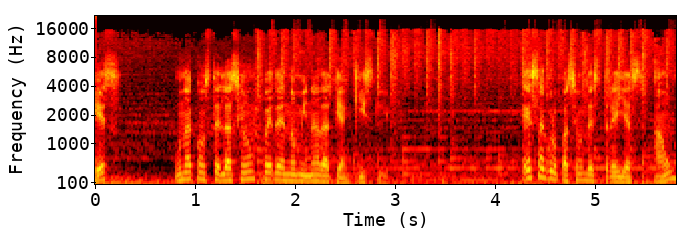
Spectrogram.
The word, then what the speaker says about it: Tianquiztli: El actual tianguis es una deformación al castellano de la palabra original de la que derivó este, palabra de origen que pertenece al idioma náhuatl, misma que pronunciada correctamente es la de Tianquistli.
